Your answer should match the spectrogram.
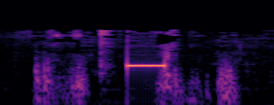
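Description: A single steady, mid-pitched telephone busy tone sounds loudly for about half a second as a call to a woman goes unanswered, set among softer murmuring voices before and after it.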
